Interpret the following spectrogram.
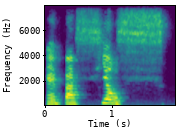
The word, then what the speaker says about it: impatience: So, j'attends également les grandes vacances avec impatience. I didn't hear the S. Impatience.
